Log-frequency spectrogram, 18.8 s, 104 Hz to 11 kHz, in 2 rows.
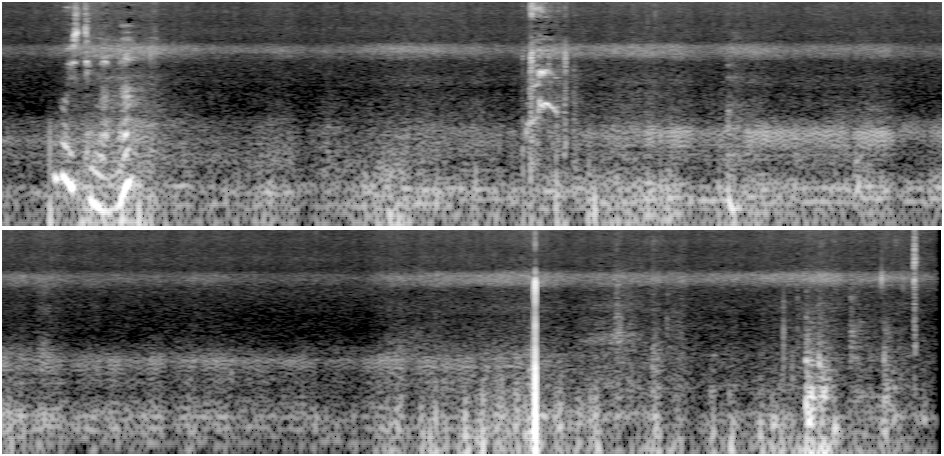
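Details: Ragdoll kitten, 12 weeks old, beside its mother: low rumbling purr running through, interrupted by a woman speaking softly and a few brief sharp knocks and rustles.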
